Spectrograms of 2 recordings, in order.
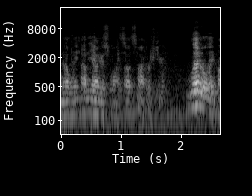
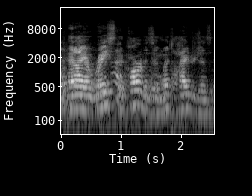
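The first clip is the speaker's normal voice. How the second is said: ordinary talk, nothing marked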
